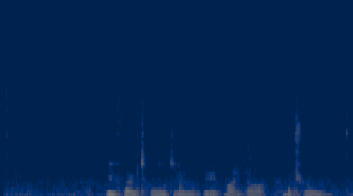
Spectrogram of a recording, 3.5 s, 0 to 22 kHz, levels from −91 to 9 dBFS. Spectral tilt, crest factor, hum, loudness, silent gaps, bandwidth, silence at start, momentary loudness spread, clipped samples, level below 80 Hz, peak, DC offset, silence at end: -6 dB/octave; 18 dB; none; -61 LUFS; none; 13 kHz; 0.05 s; 8 LU; under 0.1%; under -90 dBFS; -42 dBFS; under 0.1%; 0 s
